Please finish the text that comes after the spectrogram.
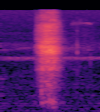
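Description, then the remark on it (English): A single quick, breathy nasal snort, a sneeze stifled halfway, over in about a quarter second, with near silence on either side. “Sorry, I thought I was about to sneeze there.”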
